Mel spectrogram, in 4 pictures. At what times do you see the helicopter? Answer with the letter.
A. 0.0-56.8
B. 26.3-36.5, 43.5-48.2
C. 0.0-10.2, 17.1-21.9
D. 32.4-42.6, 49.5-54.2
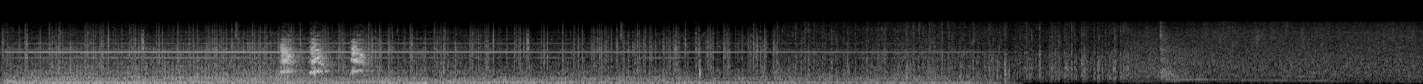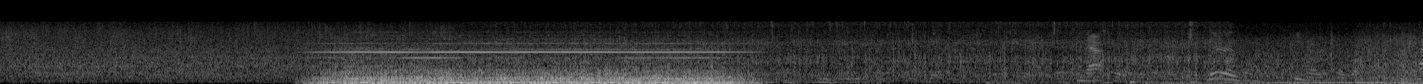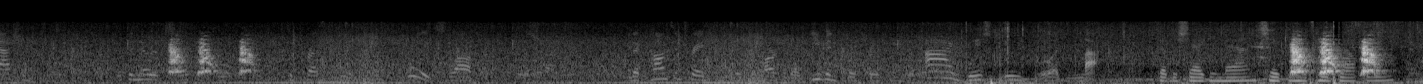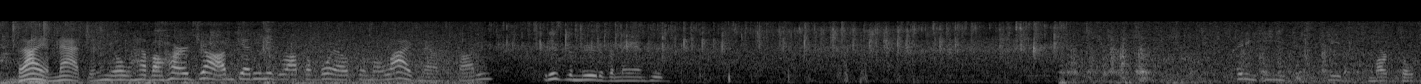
C.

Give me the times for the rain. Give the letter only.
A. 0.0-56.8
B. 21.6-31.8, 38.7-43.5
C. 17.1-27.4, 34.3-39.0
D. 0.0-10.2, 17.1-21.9
A.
